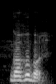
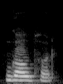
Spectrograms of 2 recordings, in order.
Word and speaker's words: গহ্বর: গ হ বয় র গহবর তাইতো কিন্তু না এগুলির উচ্চারণ একটু অন্যরকম হবে এখানে সঠিক উচ্চারণটি হয়ে যাবে জিউভা আওভান এবং গ ভর কোন পদ্ধতিতে এই শব্দগুলির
